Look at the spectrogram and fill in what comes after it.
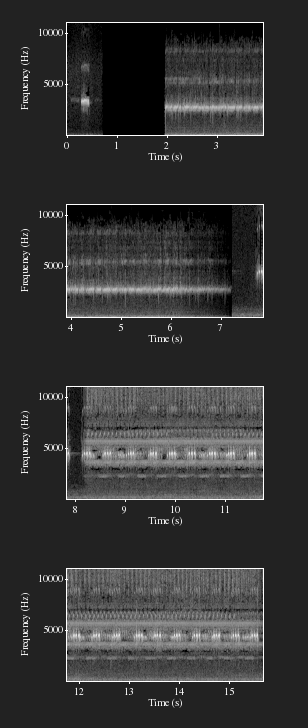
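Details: Cricket song: a sustained high, buzzing trill fading away over several seconds, then a harsher, brighter pulsing buzz at higher pitch that repeats rapidly and steadily, with a soft background hiss.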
